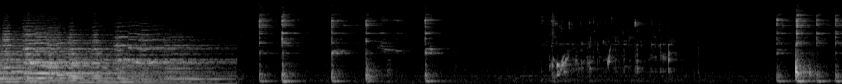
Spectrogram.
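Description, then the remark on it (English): A ringing chime fades out, then a few sharp china clinks give way to a brief splashing pour of tea into a cup, followed by another clink. “More tea, Mr. Bell?”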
